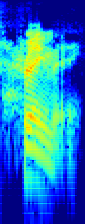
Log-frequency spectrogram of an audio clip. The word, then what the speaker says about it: Chraime: It's spelled CHRAIME. Sometimes there's an H. Sometimes there's not an H. Um, in any case, I looked up like 3 different videos on how to pronounce this word, and they all pronounce it differently. So I think it's Reme or something along those lines.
